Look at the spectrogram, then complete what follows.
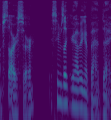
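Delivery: hushed, very quiet and apologetic. Retelling how a young woman at a desk answered an angry man, speaking quietly. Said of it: "she just very quietly said".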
